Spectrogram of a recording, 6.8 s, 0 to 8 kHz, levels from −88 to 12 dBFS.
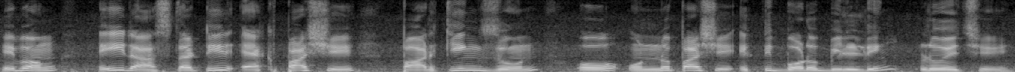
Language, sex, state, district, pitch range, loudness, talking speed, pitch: Bengali, male, West Bengal, Jhargram, 160-200 Hz, -14 LUFS, 115 wpm, 175 Hz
